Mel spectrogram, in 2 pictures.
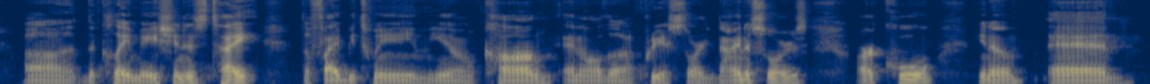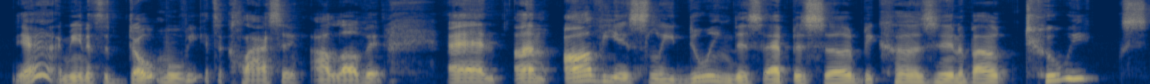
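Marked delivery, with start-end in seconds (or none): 16.3-17.3 voice breaking and cracking partway through. Explaining why he is doing this movie episode, voice cracking. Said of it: "my voice just cracked there".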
